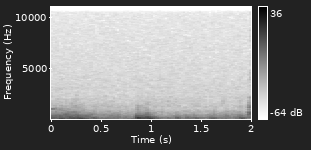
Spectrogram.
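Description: Thunder rumbling, a low rolling sound that swells at the start and again about a second in, as a storm approaches.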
